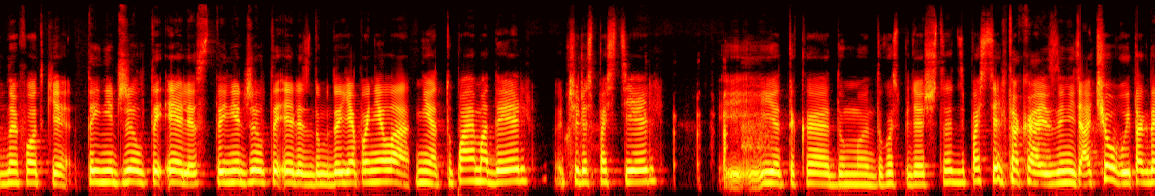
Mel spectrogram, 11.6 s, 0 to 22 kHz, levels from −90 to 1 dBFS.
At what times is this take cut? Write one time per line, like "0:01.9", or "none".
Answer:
0:04.1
